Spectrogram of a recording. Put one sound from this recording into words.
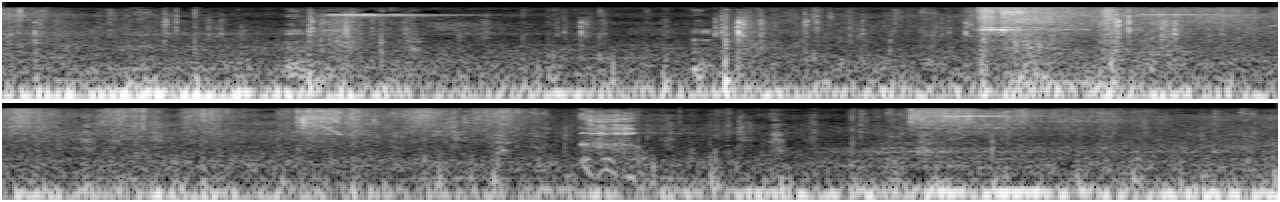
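Footsteps crunch over rough ground at a run.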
